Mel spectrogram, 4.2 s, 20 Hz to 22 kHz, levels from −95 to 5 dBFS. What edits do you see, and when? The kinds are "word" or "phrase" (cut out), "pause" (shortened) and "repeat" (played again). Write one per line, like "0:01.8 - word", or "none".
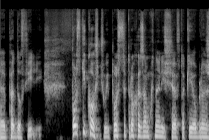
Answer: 0:02.5 - word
